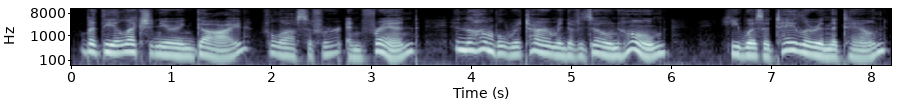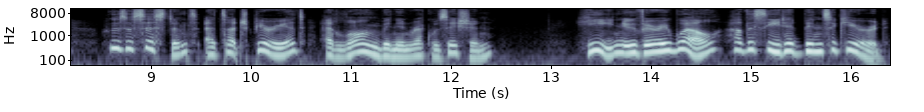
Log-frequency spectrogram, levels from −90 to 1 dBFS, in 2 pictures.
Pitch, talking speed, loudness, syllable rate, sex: 190 Hz, 145 wpm, -18 LUFS, 4.9 syllables/s, female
